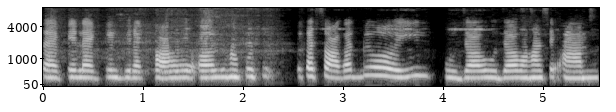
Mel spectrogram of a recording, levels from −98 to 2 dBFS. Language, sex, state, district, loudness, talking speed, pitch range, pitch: Chhattisgarhi, female, Chhattisgarh, Rajnandgaon, -19 LUFS, 205 wpm, 225-250 Hz, 230 Hz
